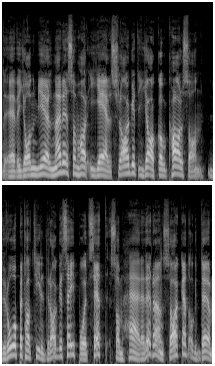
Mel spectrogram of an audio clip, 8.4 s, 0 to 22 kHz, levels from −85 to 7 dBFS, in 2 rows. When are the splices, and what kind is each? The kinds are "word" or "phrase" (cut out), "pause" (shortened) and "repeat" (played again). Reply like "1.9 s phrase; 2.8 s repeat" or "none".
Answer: 4.1 s pause; 7.2 s word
